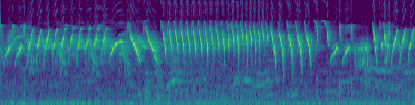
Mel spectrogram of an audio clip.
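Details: Canary singing to stimulate canaries: bouncy repeated swept notes, then a long fast trill of sharp falling notes at about three to four per second, ending with mixed chirps and a brief buzz.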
